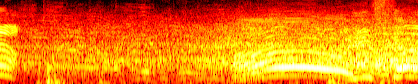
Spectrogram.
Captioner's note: crowd cheering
